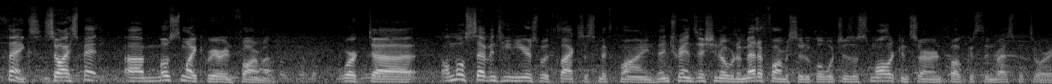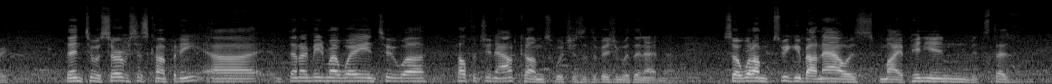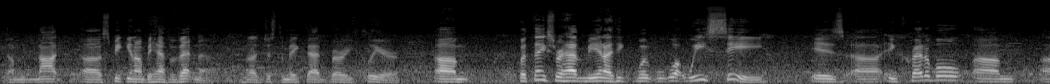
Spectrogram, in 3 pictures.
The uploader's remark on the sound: LIVE From #HiMSS17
